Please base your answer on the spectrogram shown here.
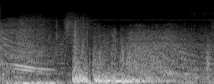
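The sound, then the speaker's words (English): A sci-fi blaster gun fires a bolt: a thin, slightly falling electronic whine gives way to a loud, booming burst that rumbles and crackles briefly before fading. “The blaster bolt ricocheted off Zaval's sled and struck the support pillar nearest the door, burning it half through.”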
